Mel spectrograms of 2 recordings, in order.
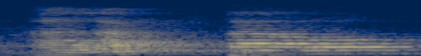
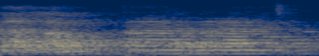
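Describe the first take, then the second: First: The r is pronounced round and heavy. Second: The r is pronounced thin and light. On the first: The speaker calls it right. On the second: The speaker calls it wrong. "jangan alam tara"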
